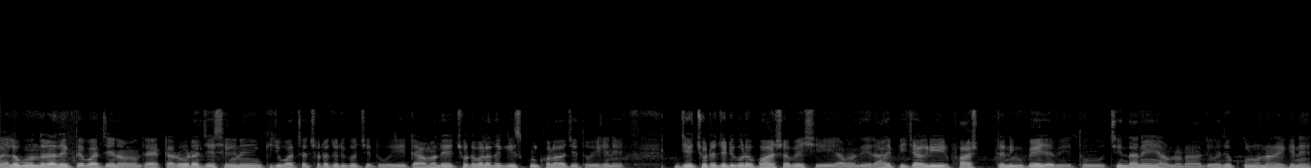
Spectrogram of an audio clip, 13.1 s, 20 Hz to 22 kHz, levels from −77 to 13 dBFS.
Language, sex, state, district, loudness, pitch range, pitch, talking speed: Bengali, male, West Bengal, Jhargram, -29 LUFS, 155-190 Hz, 185 Hz, 200 wpm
